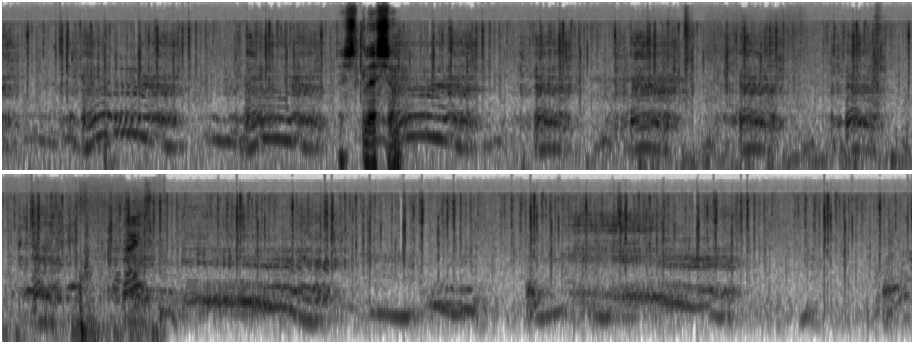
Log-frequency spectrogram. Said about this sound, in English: I have to pause here because that lion sounds awfully close, and he's coming in this direction. And I can say he with confidence, that's a male.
